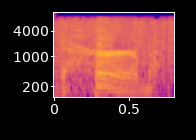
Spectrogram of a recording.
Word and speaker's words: herb: It's the H is silent, but when it's a man's name, it's the H is sounded, herb. So it's not herb, he's not being a cannibal.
